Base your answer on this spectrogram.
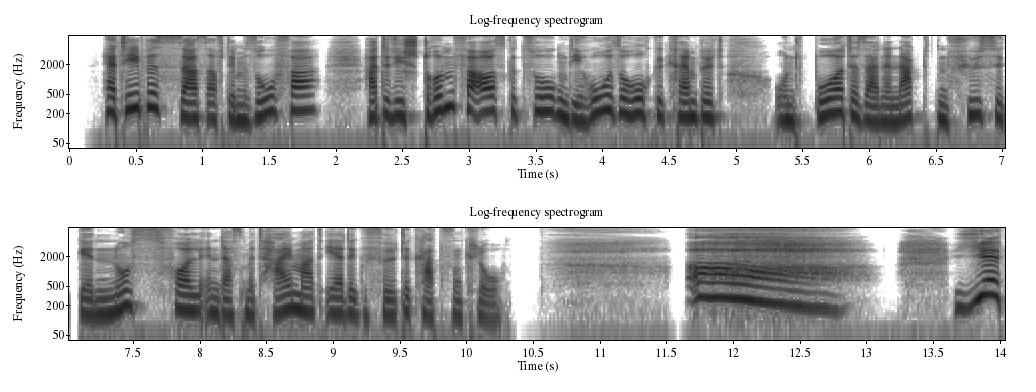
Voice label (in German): Sprecherdemo Hörbuch; Ruhig Blut Frau Etepete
